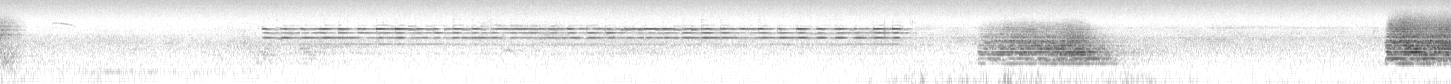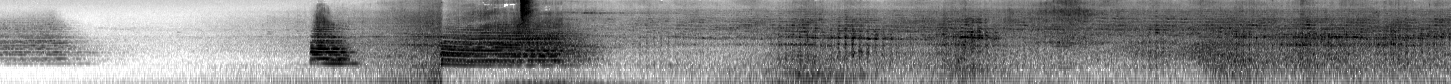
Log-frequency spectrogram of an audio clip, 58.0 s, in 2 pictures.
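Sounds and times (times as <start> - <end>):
train horn blasts: 19.5 - 22.7, 27.7 - 31.5, 35.2 - 36.4, 37.7 - 41.6.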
